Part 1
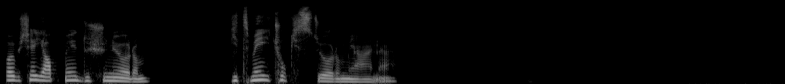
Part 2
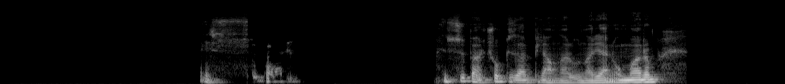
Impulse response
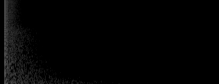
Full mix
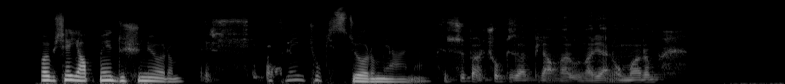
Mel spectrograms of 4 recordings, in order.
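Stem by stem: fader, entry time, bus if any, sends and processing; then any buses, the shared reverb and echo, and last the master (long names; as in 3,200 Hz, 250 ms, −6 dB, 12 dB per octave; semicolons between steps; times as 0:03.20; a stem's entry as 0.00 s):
+0.5 dB, 0.35 s, no send, spectral tilt −2.5 dB per octave; automatic ducking −21 dB, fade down 0.70 s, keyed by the second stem
−10.0 dB, 0.00 s, no send, high-pass filter 530 Hz 12 dB per octave; downward compressor 6 to 1, threshold −28 dBFS, peak gain reduction 8 dB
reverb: not used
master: high-shelf EQ 5,000 Hz +7 dB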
